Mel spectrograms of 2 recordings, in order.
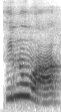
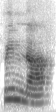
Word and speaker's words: quinoa: So although quinoa or quinna is pronounced is quinoa. So basically quinoa is a part. So now Kaju will say, no, today is the Q is the topic, no K. So but the pronunciation is the quinoa, K-W-E-N-W-A-A.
